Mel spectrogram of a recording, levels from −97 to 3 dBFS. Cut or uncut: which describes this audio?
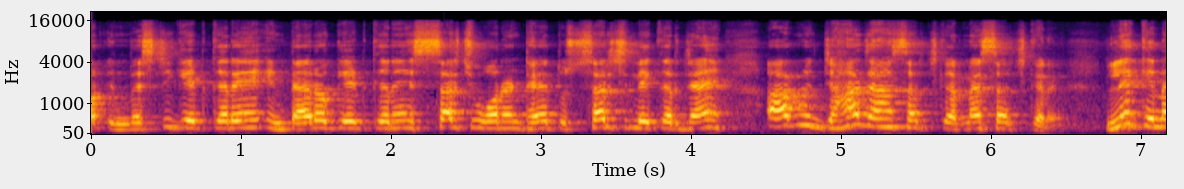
uncut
